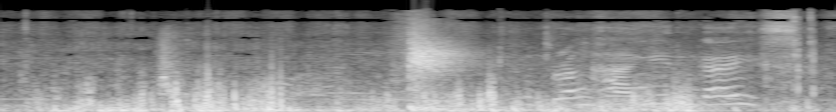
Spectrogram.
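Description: Wind buffeting the phone's microphone in a steady low rumble. A short hissy swoosh comes about halfway through, and brief voices follow near the end.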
